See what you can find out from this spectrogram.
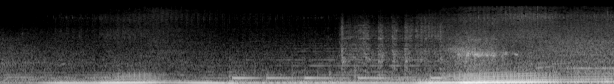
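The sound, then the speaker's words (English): A car engine as the car drives out of a gated driveway onto the street. The mid-pitched motor rises and falls through several revs, ending in a louder, climbing surge of acceleration. “Out on the street, Jacob glances over at the gated driveway as Dr. Wentworth's car emerges.”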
